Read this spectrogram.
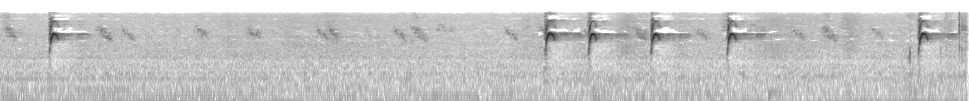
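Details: An Alpine marmot in the Italian Alps gives sharp, shrill whistles, one alone and then a quick series of five.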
